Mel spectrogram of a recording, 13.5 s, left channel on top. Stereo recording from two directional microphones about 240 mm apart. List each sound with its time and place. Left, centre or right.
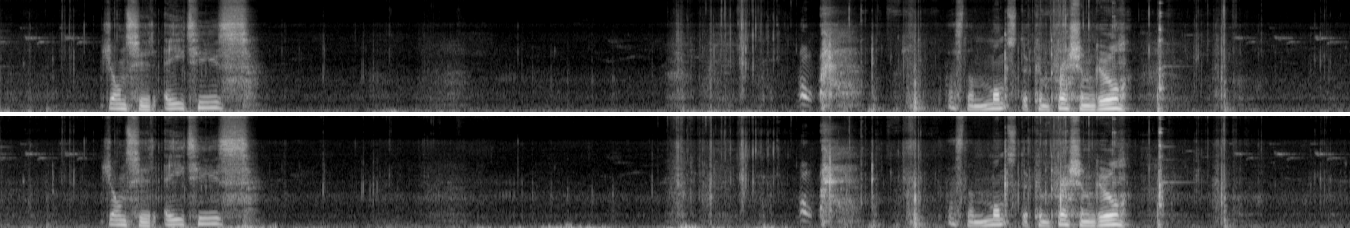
0.9 s speech: centre
7.9 s a sound: centre
9.1 s speech: centre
